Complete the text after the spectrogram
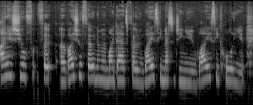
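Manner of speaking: acted frenzied, demanding voice, tripping over words. Retelling a phone call from a girl: imitating a girl in a frenzy. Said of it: "a girl who was very much in a frenzy".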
